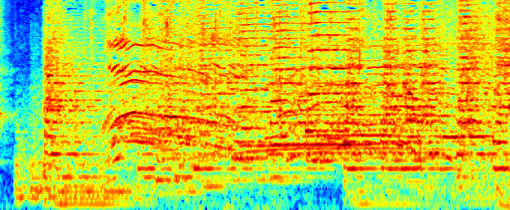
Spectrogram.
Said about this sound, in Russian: Надо и... было сейчас аплодисменты, наверное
